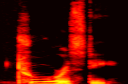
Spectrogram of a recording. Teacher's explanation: I say touristy keeping the stress on the first syllable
